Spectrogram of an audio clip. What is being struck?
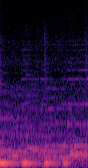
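Nothing is struck.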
